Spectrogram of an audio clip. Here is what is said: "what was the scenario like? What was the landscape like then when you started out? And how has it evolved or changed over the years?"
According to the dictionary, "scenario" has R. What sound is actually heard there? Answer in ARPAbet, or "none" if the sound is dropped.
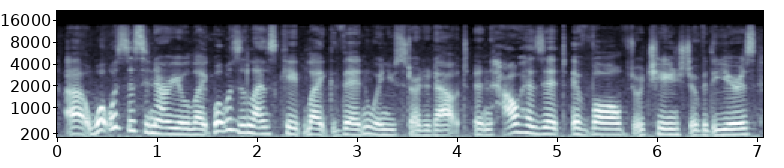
R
